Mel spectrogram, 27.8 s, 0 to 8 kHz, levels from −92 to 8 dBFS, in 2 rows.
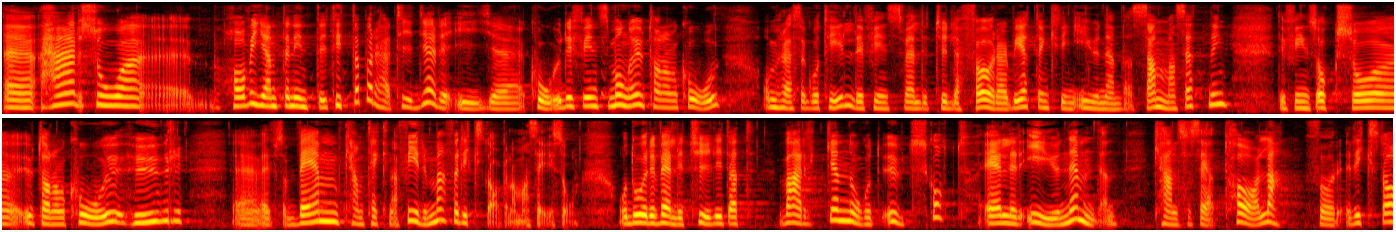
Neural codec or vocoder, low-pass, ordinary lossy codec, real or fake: none; 7.2 kHz; none; real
